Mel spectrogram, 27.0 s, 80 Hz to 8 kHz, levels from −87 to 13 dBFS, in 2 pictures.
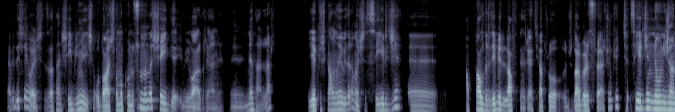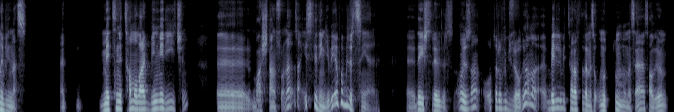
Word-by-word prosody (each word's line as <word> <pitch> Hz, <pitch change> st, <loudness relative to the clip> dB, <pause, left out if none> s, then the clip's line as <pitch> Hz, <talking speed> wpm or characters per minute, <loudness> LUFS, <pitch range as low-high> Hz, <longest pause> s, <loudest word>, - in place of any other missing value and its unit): Ha, -, -, -10 dB
bir 165 Hz, -, -11 dB
de 155 Hz, -, 0 dB
şey 170 Hz, +2 st, -6 dB
var -, -, +1 dB
işte. 85 Hz, -2 st, -11 dB
Zaten 95 Hz, +7 st, -6 dB
şeyi 115 Hz, +2 st, -4 dB
bilmediği 130 Hz, 0 st, 0 dB
için, 95 Hz, -, -5 dB
o 95 Hz, 0 st, -5 dB
doğaçlama 95 Hz, +5 st, +3 dB
konusunda 115 Hz, +10 st, 0 dB
da 155 Hz, -, +3 dB
şey 135 Hz, -7 st, +1 dB
diye 95 Hz, -, -4 dB
bir 95 Hz, -, -9 dB
vardır 80 Hz, -3 st, -1 dB
yani, 80 Hz, +2 st, -13 dB
iii, 90 Hz, +1 st, -14 dB
ne 125 Hz, +1 st, -3 dB
derler? 75 Hz, -8 st, -10 dB, 0.6 s
Yakışık 110 Hz, +5 st, +1 dB
almayabilir 125 Hz, +2 st, 0 dB
ama -, -, -3 dB
işte 100 Hz, -1 st, -6 dB
seyirci, 120 Hz, -, -2 dB, 0.2 s
eee, 105 Hz, -1 st, -8 dB, 0.6 s
aptaldır 120 Hz, -2 st, +3 dB
diye 120 Hz, +2 st, +5 dB
bir 125 Hz, -2 st, +5 dB
laf 105 Hz, -2 st, +2 dB
denir. 75 Hz, -1 st, -6 dB
Tiyatrocular 95 Hz, +3 st, 0 dB
böyle 105 Hz, 0 st, +5 dB
söyler. 105 Hz, -, -1 dB
Çünkü 160 Hz, +4 st, -5 dB
t -, -, -10 dB
seyirci 150 Hz, -1 st, +4 dB
ne 140 Hz, -, +8 dB
oynayacağını 130 Hz, -3 st, +6 dB
bilmez. 95 Hz, -4 st, -1 dB, 0.7 s
I -, -, -9 dB
ı -, -, -10 dB, 0.7 s
metni 125 Hz, +6 st, +4 dB
tam 140 Hz, +1 st, +1 dB
olarak 135 Hz, -2 st, +5 dB
bilmediği 145 Hz, +1 st, +2 dB
için, 130 Hz, -, -7 dB, 0.6 s
eee, 85 Hz, -2 st, -1 dB
baştan 85 Hz, +3 st, -3 dB
sona -, -, -5 dB
sen -, -, -10 dB
istediğin 90 Hz, -4 st, -1 dB
gibi 95 Hz, -, -2 dB
yapabilirsin 220 Hz, -, +1 dB
yani. 75 Hz, -7 st, -12 dB, 0.6 s
Eee, 85 Hz, +2 st, -10 dB
değiştirebilirsin. 115 Hz, -7 st, +1 dB
O 160 Hz, 0 st, 0 dB
yüzden 155 Hz, +6 st, -1 dB
o -, -, -11 dB
tarafı 150 Hz, -2 st, -3 dB
güzel 100 Hz, -7 st, -3 dB
oluyor 90 Hz, +7 st, 0 dB
ama, 120 Hz, -, -4 dB
eee, -, -, -9 dB
belli 155 Hz, +2 st, +3 dB
bir 150 Hz, -1 st, -9 dB
tarafta 130 Hz, -3 st, +1 dB
da 115 Hz, -, +3 dB
mesela 100 Hz, -3 st, -5 dB
unuttun 105 Hz, +5 st, -2 dB
mu? 100 Hz, -4 st, -3 dB
Mesela 90 Hz, +11 st, -3 dB
sallıyorum, 100 Hz, 0 st, -2 dB
115 Hz, 170 wpm, -26 LUFS, 95-135 Hz, 0.7 s, ne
